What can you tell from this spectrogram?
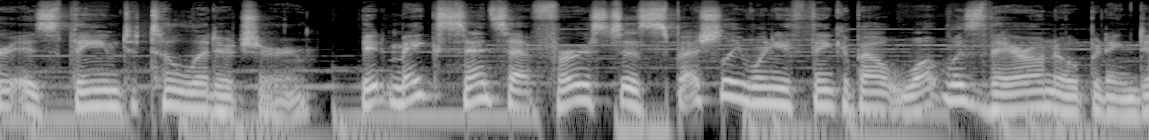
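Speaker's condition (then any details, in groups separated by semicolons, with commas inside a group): No condition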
